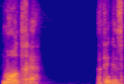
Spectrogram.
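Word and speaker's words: Montreux: It's spelled with like E's and U's and X's, but the X is silent. Montre, I think is how you pronounce it.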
